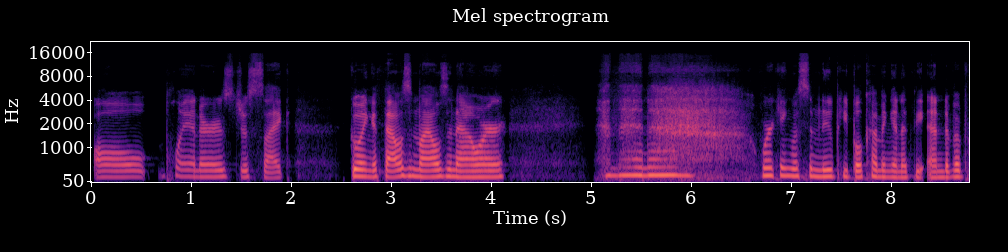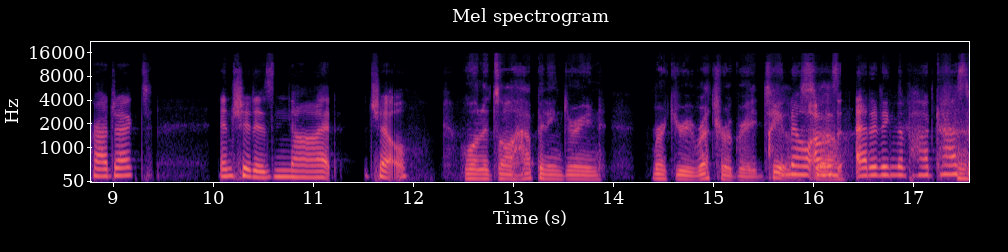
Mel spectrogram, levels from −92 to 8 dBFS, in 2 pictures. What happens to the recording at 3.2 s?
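Nothing goes wrong at 3.2 s; the speech plays through that moment intact, with no dropout, click, distortion or other fault.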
